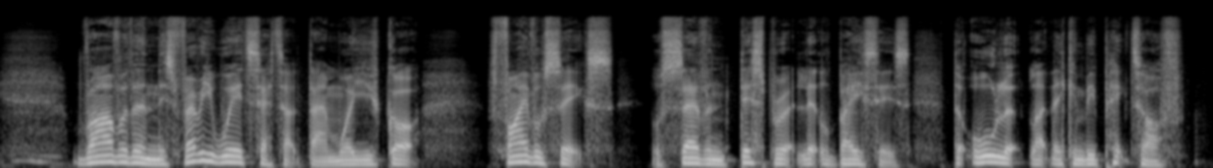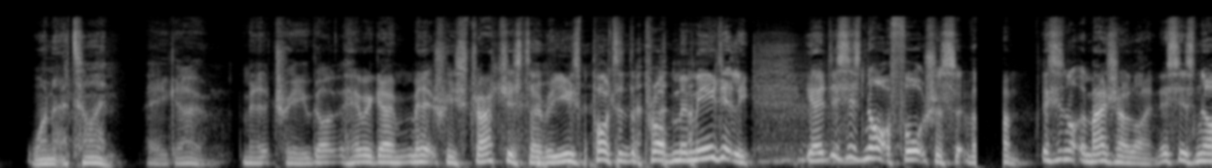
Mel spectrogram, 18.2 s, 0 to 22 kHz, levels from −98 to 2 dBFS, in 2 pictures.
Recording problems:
audio cutting out; at 16 s
abrupt cut into speech; at the end

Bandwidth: 14.5 kHz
